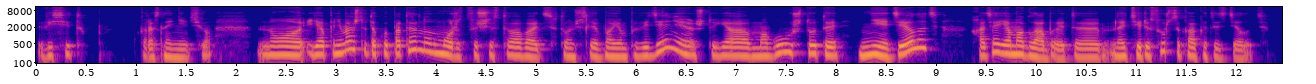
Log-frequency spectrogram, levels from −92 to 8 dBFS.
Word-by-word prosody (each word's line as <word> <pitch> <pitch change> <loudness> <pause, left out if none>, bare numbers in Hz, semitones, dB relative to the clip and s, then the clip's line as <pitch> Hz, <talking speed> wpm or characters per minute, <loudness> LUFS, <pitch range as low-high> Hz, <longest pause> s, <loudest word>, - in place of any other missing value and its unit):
висит 195 +1 -8 0.5
красной 165 +1 -5
нитью. 155 -1 -6 0.5
Но 200 -1 +2
я 205 -1 +3
понимаю, 230 +9 +1
что 290 -5 -6
такой 215 0 0
паттерн- 280 +8 0
он 255 -3 +1
может 190 -7 +2
существовать, 180 -5 -3
в - - -21
том 180 -3 -4
числе 165 +2 -4
в - - -13
моём 170 -2 0
поведении, 205 - 0
что 190 - -7
я 185 -1 +2
могу 180 +8 +1
что-то 220 -5 +2 0.2
не 190 -2 +4
делать, 325 - +4 0.3
хотя 185 +7 -2
я 225 -3 +6
могла 190 -6 +4
бы 150 - -4
это 160 +2 -1
найти 180 -1 0
ресурсы, 260 +9 -4
как 185 -2 -3
это 175 -2 -6
сделать. 150 -1 -10
190 Hz, 165 wpm, -24 LUFS, 175-220 Hz, 0.5 s, я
